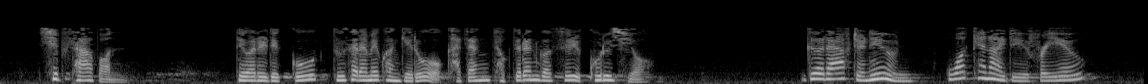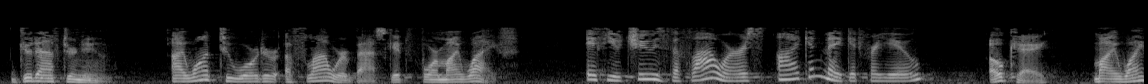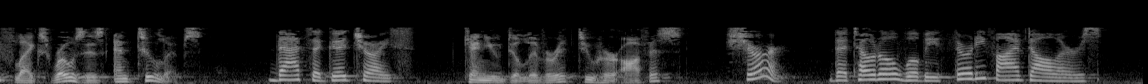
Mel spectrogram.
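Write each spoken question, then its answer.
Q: 대화를 듣고 두 사람의 관계로 가장 적절한 것을 고르시오.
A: 꽃집 주인 - 손님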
